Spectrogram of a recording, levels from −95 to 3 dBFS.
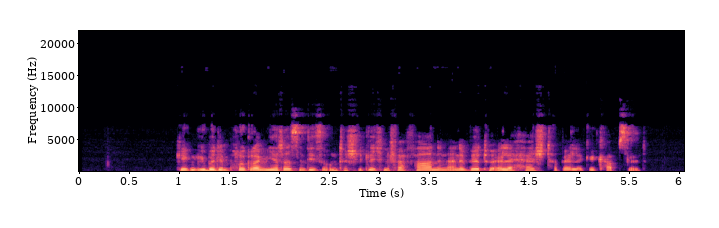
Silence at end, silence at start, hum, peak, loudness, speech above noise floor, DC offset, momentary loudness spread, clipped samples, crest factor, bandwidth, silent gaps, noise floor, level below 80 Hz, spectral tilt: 0.45 s; 0.95 s; none; -2 dBFS; -20 LUFS; 57 dB; under 0.1%; 8 LU; under 0.1%; 18 dB; 9.4 kHz; none; -76 dBFS; -66 dBFS; -5 dB/octave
